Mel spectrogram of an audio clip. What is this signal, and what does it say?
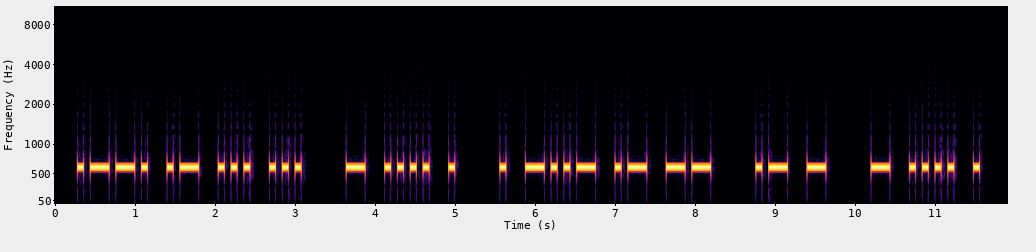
Morse code, heard as a keyed tone, about 15 wpm, 610 Hz. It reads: PASS THE EXAM AT THE
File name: MY CW LIFE 1 15wpm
